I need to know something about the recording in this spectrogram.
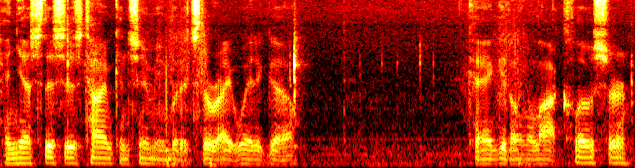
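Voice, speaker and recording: Deep, gravelly man explaining casually. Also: steady tone, moderate pace. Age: 50s. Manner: folksy, patient step-by-step explaining. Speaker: guitar repair technician presenting a how-to. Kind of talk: casual workshop tutorial. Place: small indoor guitar workshop. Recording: faint background room noise.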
